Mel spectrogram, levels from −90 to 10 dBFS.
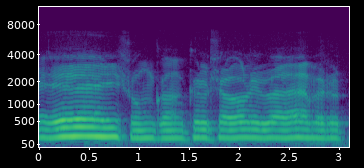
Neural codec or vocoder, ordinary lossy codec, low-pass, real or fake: none; none; 7.2 kHz; real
